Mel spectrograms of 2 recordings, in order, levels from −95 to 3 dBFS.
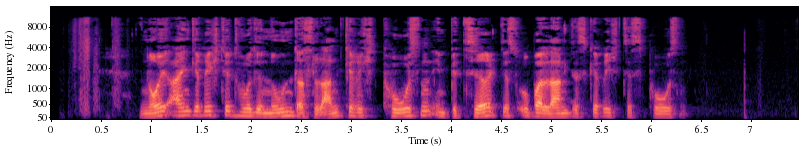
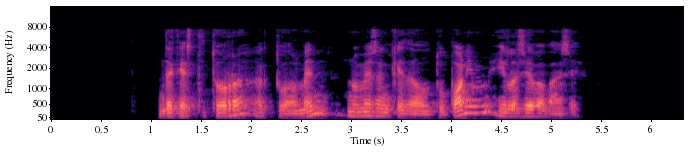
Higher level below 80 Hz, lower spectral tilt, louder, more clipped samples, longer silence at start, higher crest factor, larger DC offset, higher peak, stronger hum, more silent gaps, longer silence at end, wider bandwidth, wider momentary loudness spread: first, -58 dBFS vs -70 dBFS; second, -4.5 dB/octave vs -6.5 dB/octave; first, -23 LUFS vs -28 LUFS; neither; second, 0.25 s vs 1.1 s; about the same, 22 dB vs 22 dB; neither; first, -2 dBFS vs -6 dBFS; neither; neither; first, 1.2 s vs 1.05 s; first, 11.5 kHz vs 7.8 kHz; about the same, 11 LU vs 11 LU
